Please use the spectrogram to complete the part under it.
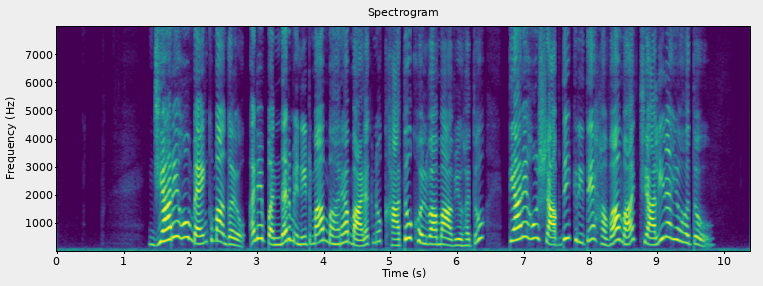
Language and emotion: Gujarati, happy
